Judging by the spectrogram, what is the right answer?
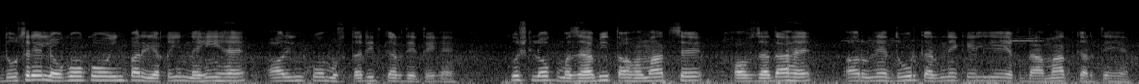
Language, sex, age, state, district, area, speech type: Urdu, male, 18-30, Maharashtra, Nashik, urban, spontaneous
